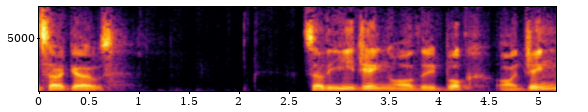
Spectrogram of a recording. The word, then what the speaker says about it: I Ching: the Book of Changes, called the Yi Jing, not the Wai Ching.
